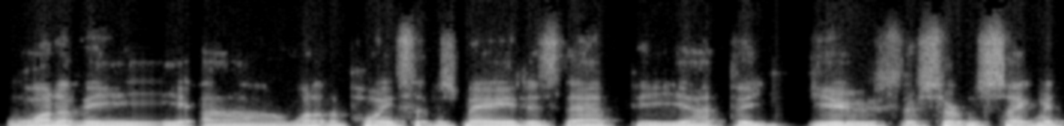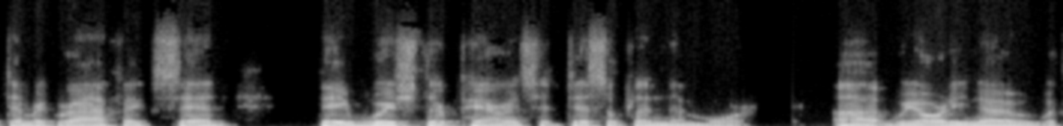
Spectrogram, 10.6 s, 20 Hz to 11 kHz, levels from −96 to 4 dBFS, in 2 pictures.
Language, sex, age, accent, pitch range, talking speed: English, male, 50-69, American, 95-130 Hz, 195 wpm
